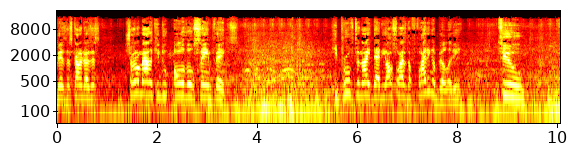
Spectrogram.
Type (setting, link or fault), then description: setting, busy venue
